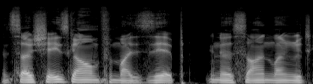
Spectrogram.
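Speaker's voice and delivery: normal talking voice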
